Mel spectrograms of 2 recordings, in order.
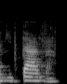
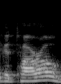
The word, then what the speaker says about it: guitarra: dijeron, esto es una guitarra. Yeah, so Por you ejemplo. so you say, oh, how do you say guitarro? Guitarro? Is that how you say it in Spanish? Guitarra.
